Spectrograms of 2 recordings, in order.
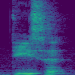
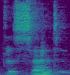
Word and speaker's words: Decent: right now it's uh it's spelled decent uh i think it's pronounced descent d-e-c-e-n-t and i don't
